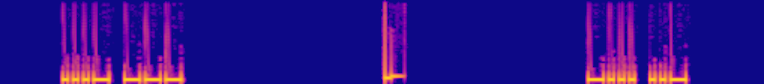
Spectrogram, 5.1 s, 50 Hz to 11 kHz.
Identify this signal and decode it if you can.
Morse code, heard as a keyed tone, about 35 wpm, 700 Hz. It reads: VO BU
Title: Top Two Letter Combinations in Words 35wpm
